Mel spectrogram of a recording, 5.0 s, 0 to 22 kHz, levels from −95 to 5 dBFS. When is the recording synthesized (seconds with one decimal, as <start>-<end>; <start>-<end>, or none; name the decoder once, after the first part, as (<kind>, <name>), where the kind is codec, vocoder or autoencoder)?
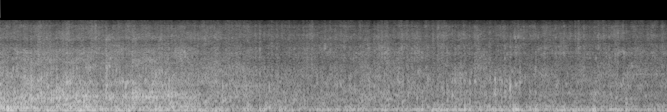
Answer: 0.0-5.0 (codec, HILCodec)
